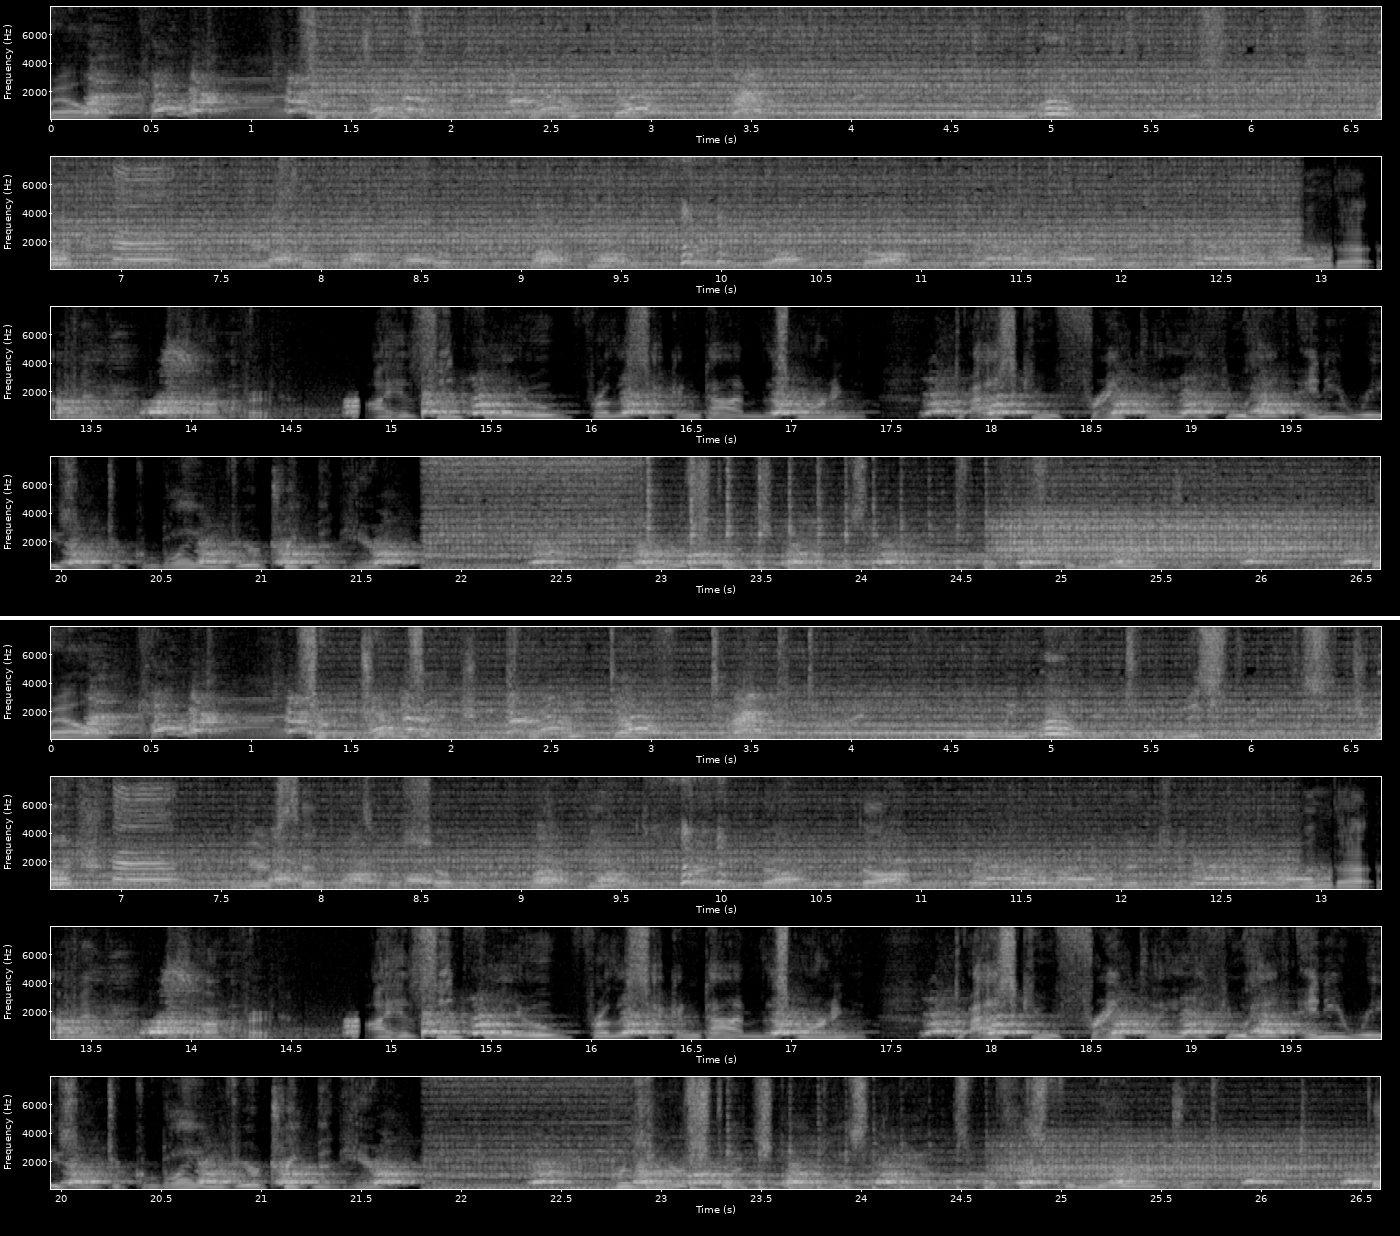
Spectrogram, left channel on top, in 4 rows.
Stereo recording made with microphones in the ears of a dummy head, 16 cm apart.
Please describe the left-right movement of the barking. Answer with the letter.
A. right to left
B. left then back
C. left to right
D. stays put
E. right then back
D.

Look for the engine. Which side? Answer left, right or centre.
left.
